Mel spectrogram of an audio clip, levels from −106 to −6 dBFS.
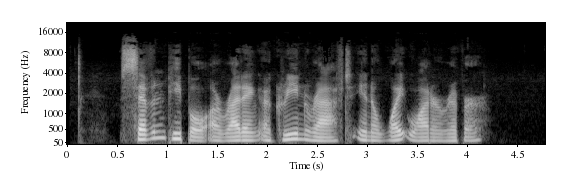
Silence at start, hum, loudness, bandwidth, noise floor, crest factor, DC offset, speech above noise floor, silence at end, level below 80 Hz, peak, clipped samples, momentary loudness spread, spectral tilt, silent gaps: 0.55 s; none; -27 LUFS; 13 kHz; -82 dBFS; 20 dB; under 0.1%; 56 dB; 0.65 s; -64 dBFS; -8 dBFS; under 0.1%; 8 LU; -5.5 dB/octave; none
